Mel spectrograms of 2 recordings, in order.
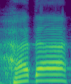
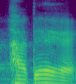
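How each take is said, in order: First: The final vowel is an open a sound. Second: The final vowel is tilted toward an e sound. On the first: "boleh dibaca hada" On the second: "boleh dibaca dengan bacaan imalah"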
